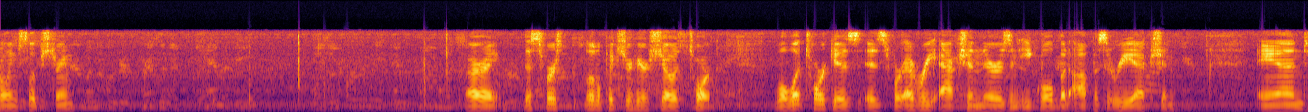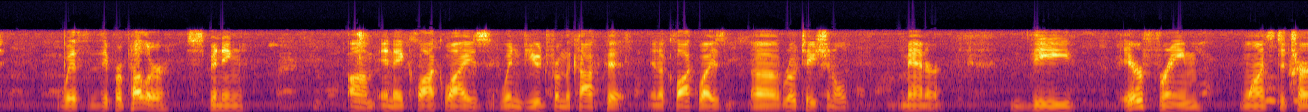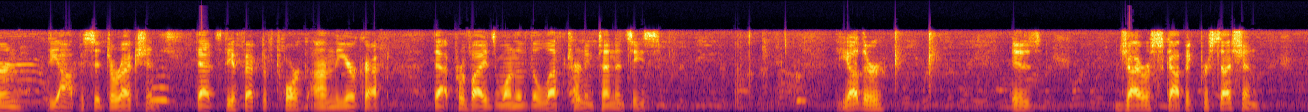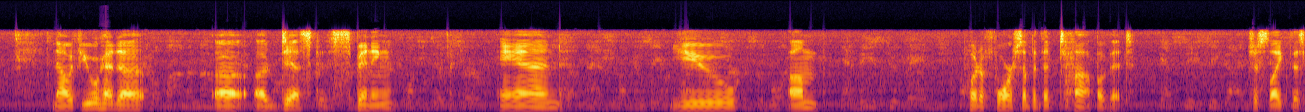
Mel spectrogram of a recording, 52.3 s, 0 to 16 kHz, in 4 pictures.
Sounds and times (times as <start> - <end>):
Speech: 0.0 - 39.1, 39.7 - 52.2.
